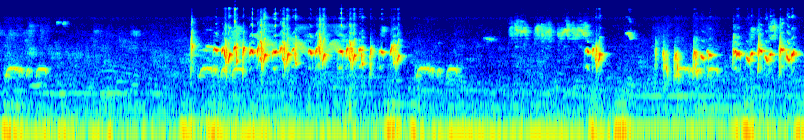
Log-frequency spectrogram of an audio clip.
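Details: Sooty-headed bulbul in full 'gacor ngalas' song, played as a lure to prompt other bulbuls to sing: a dense two-second run of quick warbled notes, then broken chattering phrases, over a faint low hum.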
